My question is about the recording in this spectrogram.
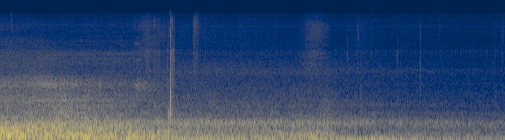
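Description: Car wash tunnel dryer blowers rushing air over the vehicle, heard from inside the cab. The noise fades steadily as the truck pulls clear of the dryers, with a single sharp click about three seconds in.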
